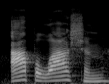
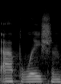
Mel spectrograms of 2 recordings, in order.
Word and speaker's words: Appalachian: drove all through the appalachian apparently that's the right pronunciation i still think appellation sounds better but we drove through the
